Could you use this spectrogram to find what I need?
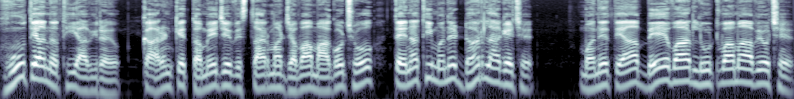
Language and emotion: Gujarati, fearful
